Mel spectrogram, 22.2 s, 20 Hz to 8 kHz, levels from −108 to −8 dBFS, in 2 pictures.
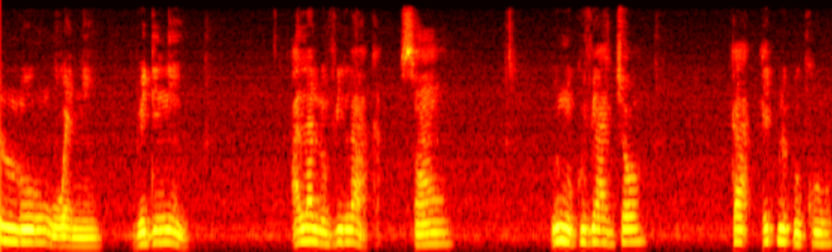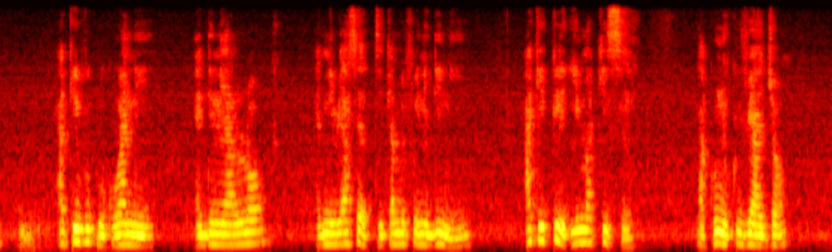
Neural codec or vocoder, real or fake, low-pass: none; real; 7.2 kHz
